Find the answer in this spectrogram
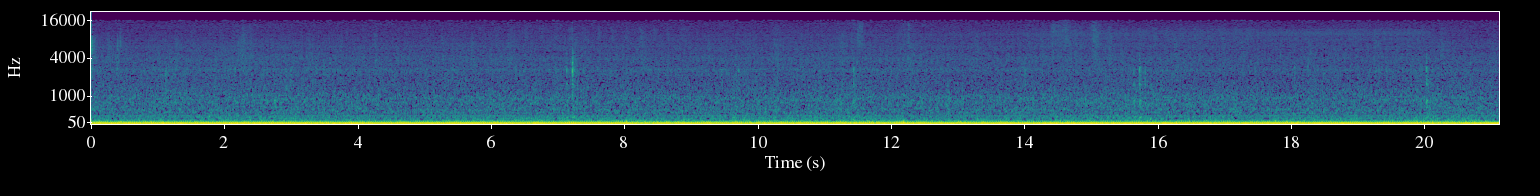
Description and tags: The wind and motor noise of a small electric fan. Stereo Recording ZOOM H4n using Rode NTG1 and Rode NT1-A.
Electric, fan, Household, Motor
